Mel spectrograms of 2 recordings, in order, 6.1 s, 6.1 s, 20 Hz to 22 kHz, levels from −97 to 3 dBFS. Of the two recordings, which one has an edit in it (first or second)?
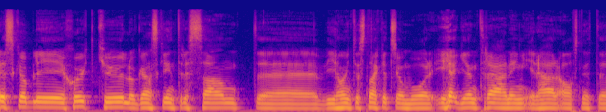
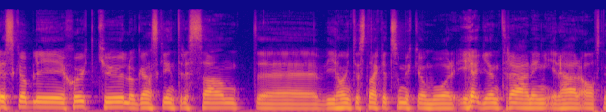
first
